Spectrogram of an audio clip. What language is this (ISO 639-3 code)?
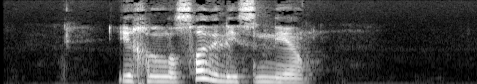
kab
